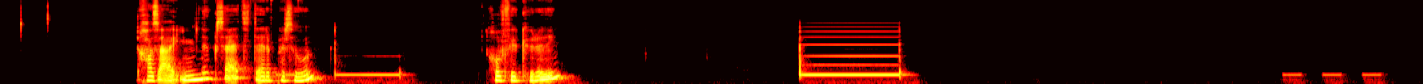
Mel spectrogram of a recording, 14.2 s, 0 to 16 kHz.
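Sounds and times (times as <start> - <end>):
speech: 1.5 - 3.4, 4.9 - 5.7
long buzzy telephone tone of a declined phone call: 3.4 - 4.1, 8.0 - 9.1, 12.8 - 13.9.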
